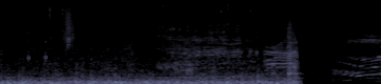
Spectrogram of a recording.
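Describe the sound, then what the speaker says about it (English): A horse in the RimWorld video game, hurt in an attack, whinnies in short strained bursts near the end, following a stretch of loud busy game noise that cuts off abruptly. "That horse has been attacked by something."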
